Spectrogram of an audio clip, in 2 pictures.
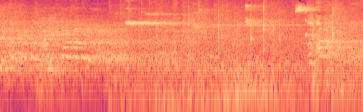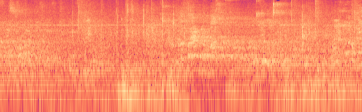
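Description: Players calling out to each other in a reverberant sports hall, with the futsal ball knocking off feet and the wooden floor. There is a sharper knock a little over halfway through.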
